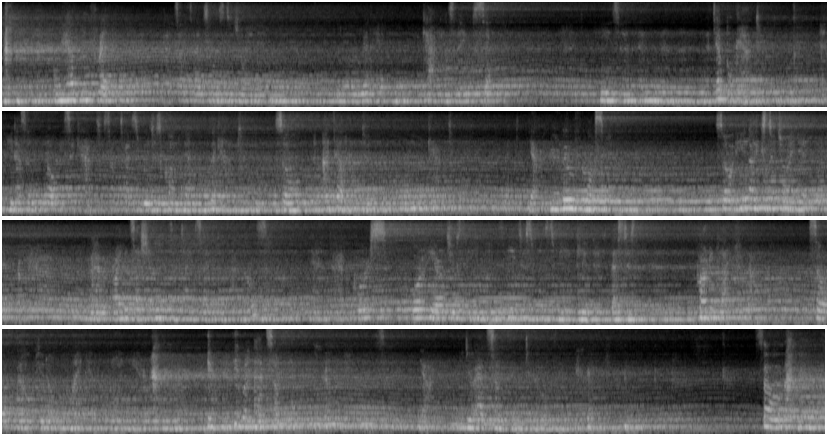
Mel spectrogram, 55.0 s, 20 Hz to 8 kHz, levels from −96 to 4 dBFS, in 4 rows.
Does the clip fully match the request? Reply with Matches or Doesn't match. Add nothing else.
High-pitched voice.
Matches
